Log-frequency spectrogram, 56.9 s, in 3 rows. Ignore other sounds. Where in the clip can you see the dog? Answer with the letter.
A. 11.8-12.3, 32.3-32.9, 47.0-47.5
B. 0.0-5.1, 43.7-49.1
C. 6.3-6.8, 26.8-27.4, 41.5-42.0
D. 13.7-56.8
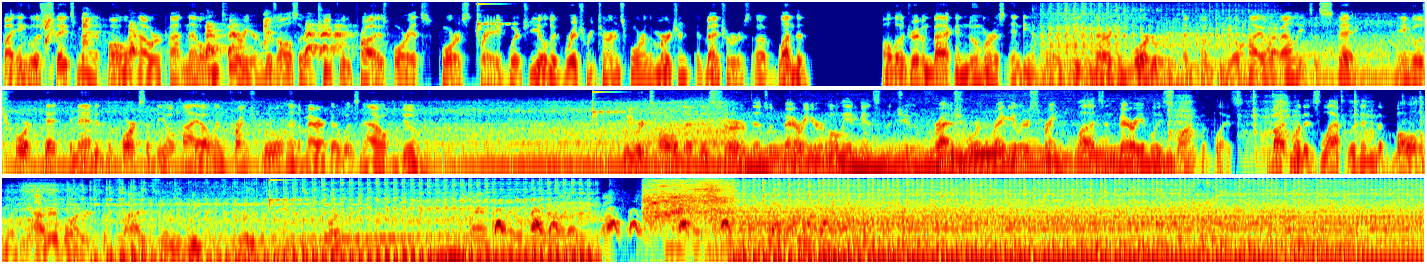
B.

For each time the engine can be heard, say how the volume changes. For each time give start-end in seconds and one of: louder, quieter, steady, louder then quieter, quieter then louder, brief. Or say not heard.
13.7-56.8 louder.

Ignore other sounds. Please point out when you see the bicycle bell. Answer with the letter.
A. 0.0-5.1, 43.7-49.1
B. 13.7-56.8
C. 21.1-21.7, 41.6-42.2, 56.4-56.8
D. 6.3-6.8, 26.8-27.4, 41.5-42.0
D.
